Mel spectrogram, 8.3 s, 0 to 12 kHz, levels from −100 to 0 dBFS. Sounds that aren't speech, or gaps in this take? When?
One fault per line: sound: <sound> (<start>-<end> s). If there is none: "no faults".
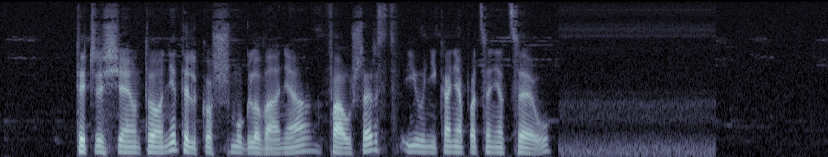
no faults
